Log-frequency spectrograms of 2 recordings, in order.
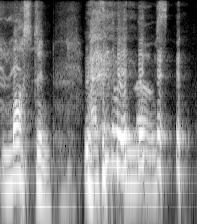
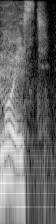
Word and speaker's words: Mauston: americans look at you it's mauston not moist but no you're right it's one of the most commonly mispronounced uh ways that people mispronounce my last name is moisten and i'm like how do you get that like i mean if it was a bee you'd say boston you wouldn't say exactly exactly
